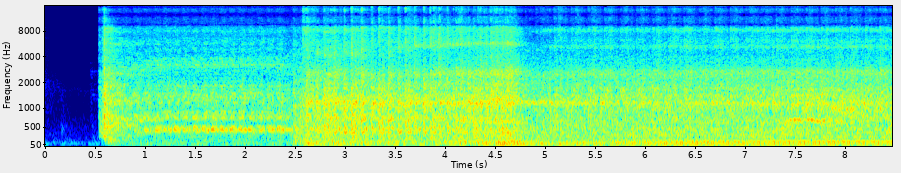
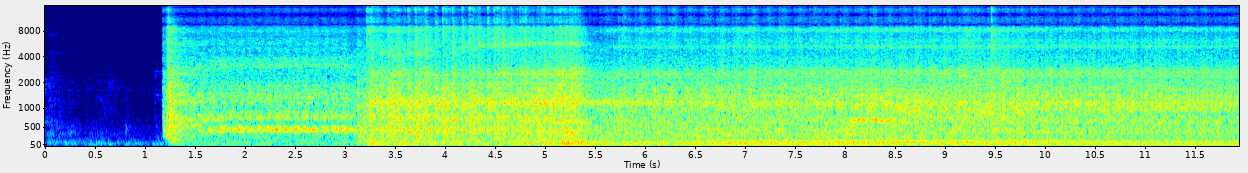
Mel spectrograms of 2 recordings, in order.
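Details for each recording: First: Donor Ford 7.3 Powerstroke diesel truck described as very reliable. A brief crank, then it catches at once and settles into a steady, even idle with no misses or knocks: a normal start and idle. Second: Barn-find OBS Ford F350 with 7.3 Powerstroke diesel, not run in years, started by manually jumping the glow plugs: it cranks, catches and settles into a shaky, uneven idle on about four cylinders, caused by damaged injector wiring.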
